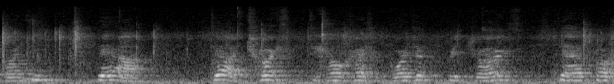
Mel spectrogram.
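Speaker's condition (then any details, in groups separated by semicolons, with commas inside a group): Traumatic brain injury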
